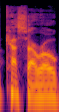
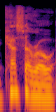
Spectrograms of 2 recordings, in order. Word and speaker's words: Cassaro: Il ne disait pas Cassaro comme un américain. Il disait Cassaro avec un léger accent sur la première syllabe. Et le R était roulé mais doucemente.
